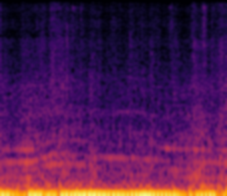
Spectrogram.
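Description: Engine of an Apache self-propelled sprayer running under load, heard inside the cab, with a strong low rumble. About half a second in, its pitch dips and bends as the powershift transmission changes gear, then it settles back to a steady run.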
